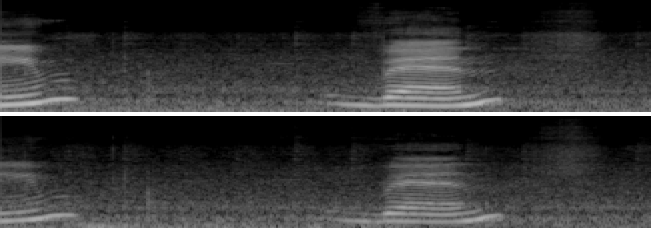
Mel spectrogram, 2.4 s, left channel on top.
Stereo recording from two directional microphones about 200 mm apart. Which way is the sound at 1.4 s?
60° left (ahead or behind).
